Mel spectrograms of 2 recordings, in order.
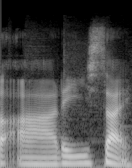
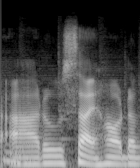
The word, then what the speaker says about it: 阿里史: 过来佫一个上重要，叫做阿里赛，或者阿鲁赛，两个发音拢有阿里赛、阿鲁赛。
